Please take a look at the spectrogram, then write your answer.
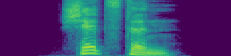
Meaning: inflection of schätzen: 1. first/third-person plural preterite 2. first/third-person plural subjunctive II
- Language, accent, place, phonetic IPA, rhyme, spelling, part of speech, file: German, Germany, Berlin, [ˈʃɛt͡stn̩], -ɛt͡stn̩, schätzten, verb, De-schätzten.ogg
